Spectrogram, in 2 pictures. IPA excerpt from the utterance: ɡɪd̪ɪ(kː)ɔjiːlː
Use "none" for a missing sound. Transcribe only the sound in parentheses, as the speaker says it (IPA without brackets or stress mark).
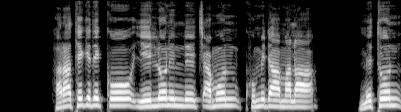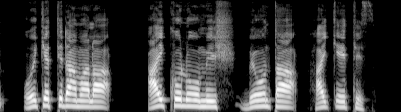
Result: kː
